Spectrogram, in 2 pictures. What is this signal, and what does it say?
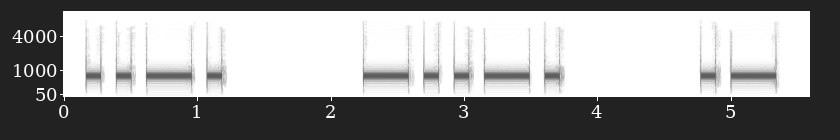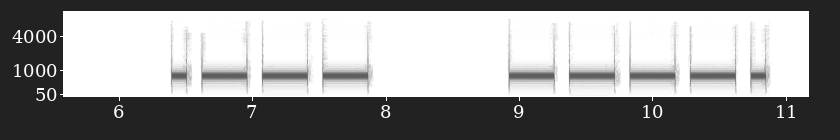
Morse code, heard as a keyed tone, about 10 wpm, spaced as for 6 wpm, 800 Hz. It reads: F/AJ9
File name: LEZIONI / 10 SIGNS / 10C DOT ws 10wpm 4213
